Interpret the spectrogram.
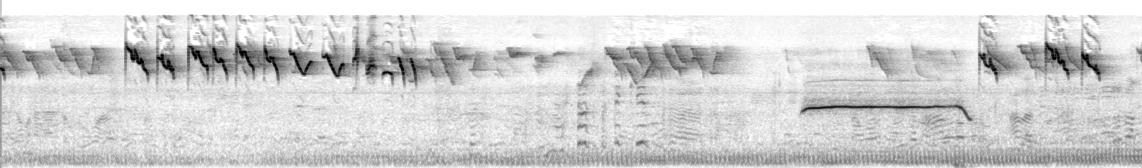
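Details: White-eye singing aggressively face to face at a sunbird: a loud series of rapid, high, descending chip notes in regular bursts, later scattered phrases, with a long steady whistled tone partway through and low background murmur.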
